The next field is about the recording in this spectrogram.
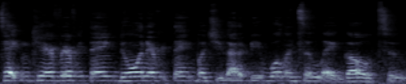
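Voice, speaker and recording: A woman speaks with vocal fry. Audible room echo is present. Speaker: podcast co-host. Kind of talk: casual chat. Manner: loud.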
